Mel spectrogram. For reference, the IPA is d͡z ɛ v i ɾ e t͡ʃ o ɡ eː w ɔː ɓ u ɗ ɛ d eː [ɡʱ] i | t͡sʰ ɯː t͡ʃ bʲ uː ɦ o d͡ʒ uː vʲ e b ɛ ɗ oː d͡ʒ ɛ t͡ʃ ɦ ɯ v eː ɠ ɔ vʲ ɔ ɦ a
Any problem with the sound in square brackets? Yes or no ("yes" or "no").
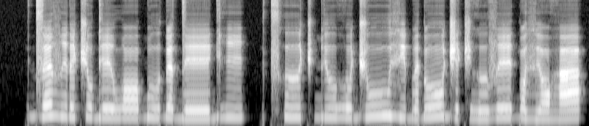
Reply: no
